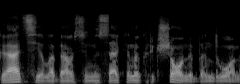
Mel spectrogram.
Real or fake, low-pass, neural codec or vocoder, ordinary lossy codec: fake; 10.8 kHz; codec, 24 kHz, 1.2 kbps, DualCodec; AAC, 32 kbps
